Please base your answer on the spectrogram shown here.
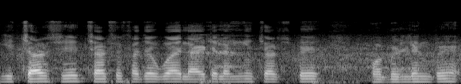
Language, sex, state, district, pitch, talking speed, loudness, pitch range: Hindi, female, Bihar, Darbhanga, 130 Hz, 210 wpm, -19 LUFS, 125-130 Hz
